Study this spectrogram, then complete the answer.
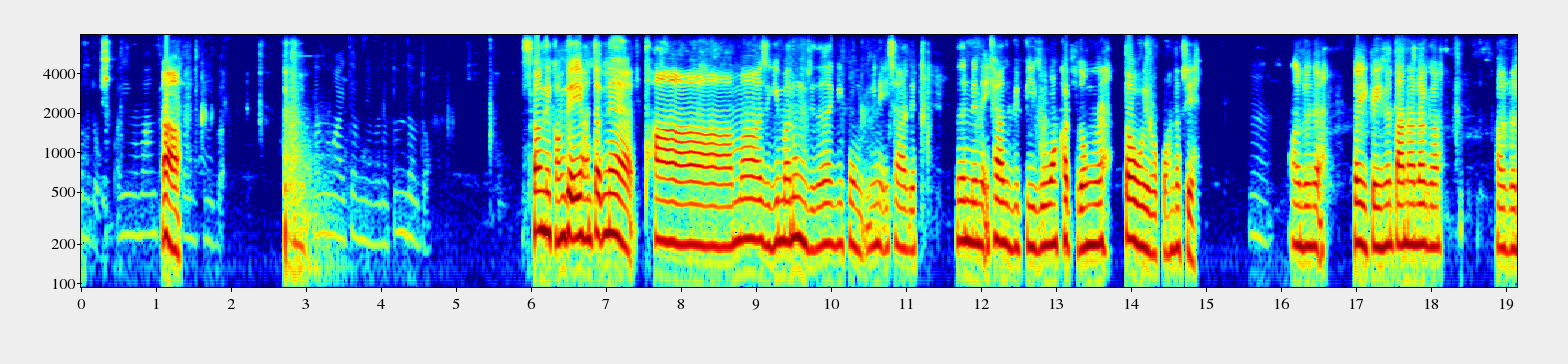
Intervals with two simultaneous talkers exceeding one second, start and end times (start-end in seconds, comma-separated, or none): none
